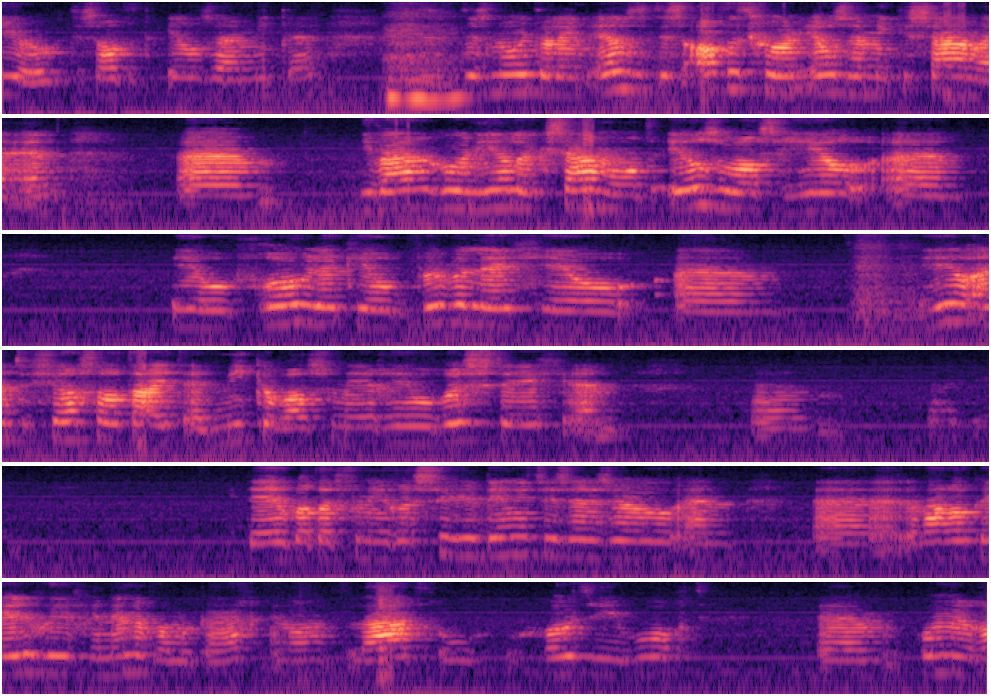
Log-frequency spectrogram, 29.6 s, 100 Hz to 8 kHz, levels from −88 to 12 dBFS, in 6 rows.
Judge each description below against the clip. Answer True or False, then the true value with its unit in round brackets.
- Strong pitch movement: False (3.6 semitones)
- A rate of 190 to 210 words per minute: False (170 wpm)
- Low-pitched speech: False (215 Hz)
